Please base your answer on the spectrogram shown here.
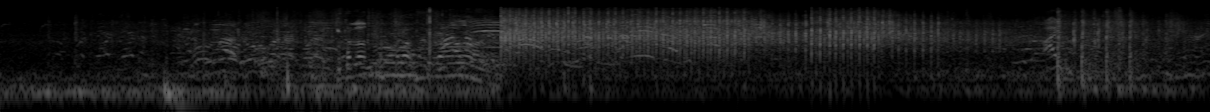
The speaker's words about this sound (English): And those last sounds, the sounds of the shooting, from where? Those are actually from Khan Yunis. The refugee camp, yeah.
